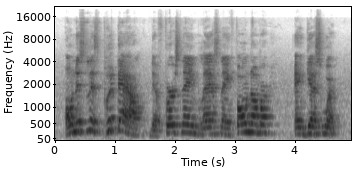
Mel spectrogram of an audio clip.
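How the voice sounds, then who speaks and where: Over noticeable background noise and audible room echo, a man speaks in an animated tone with ordinary pitch variation. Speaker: network marketing team leader. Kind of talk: motivational training talk. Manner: fast.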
